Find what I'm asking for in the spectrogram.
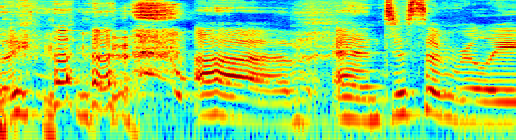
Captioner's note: laughing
